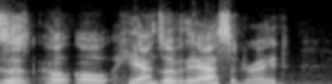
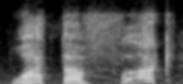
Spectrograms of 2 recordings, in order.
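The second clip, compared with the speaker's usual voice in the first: high, drawn-out mock freak-out; imitated panic; 3 dB louder, much slower than usual. Imitating the friend looking around the dance floor, panicked. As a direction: stretch each word, pitched way up in mock panic. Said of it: "pure panic on his face".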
